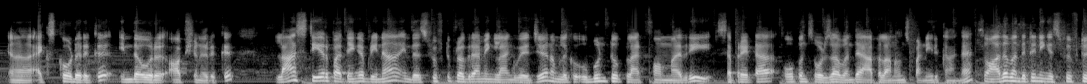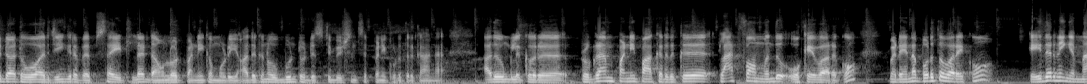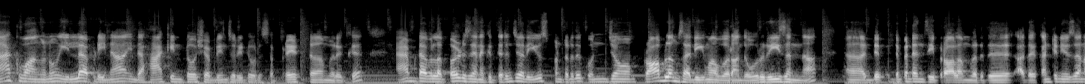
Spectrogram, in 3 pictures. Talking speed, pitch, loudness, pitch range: 145 wpm, 115 Hz, -16 LUFS, 105-130 Hz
